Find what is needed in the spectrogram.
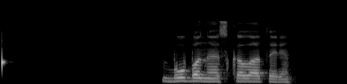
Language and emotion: Russian, neutral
